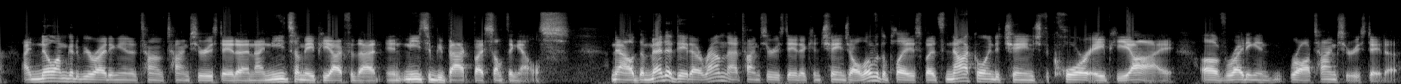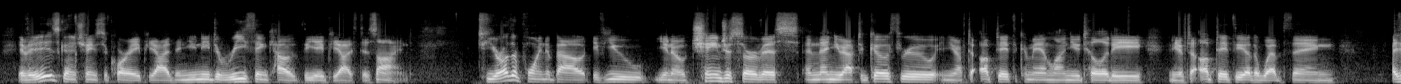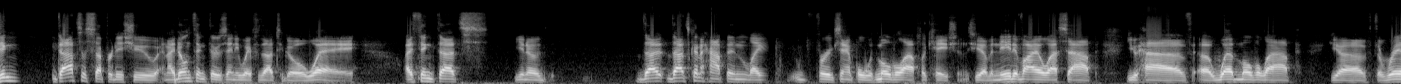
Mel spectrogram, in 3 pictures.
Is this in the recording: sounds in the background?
no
